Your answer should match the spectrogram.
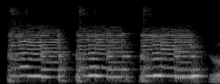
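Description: Electric guitar playing a short lead lick on the B string, slides and a pull-off, in three quick phrases. Each phrase is a held note stepping down to a lower one.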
